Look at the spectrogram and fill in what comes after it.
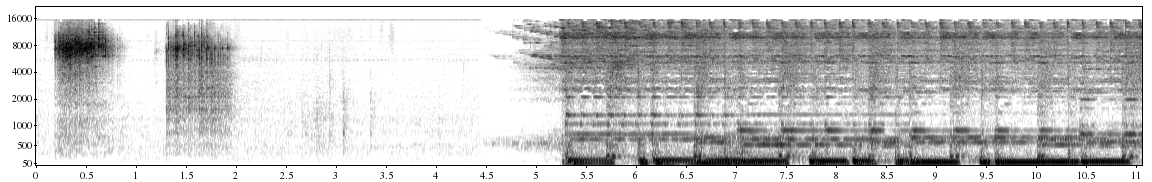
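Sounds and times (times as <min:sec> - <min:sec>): dry pasta clattering on cardboard: 0:00.2 - 0:02.0.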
